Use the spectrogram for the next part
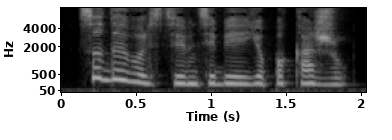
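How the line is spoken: Purring. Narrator (Russian): промурлыкала я

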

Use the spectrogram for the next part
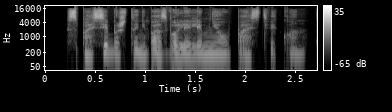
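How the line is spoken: Tender whisper. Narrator (Russian): нежно прошептала она

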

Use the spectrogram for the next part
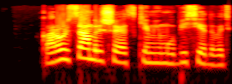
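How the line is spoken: Rude reply. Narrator (Russian): грубо ответил Гренмут

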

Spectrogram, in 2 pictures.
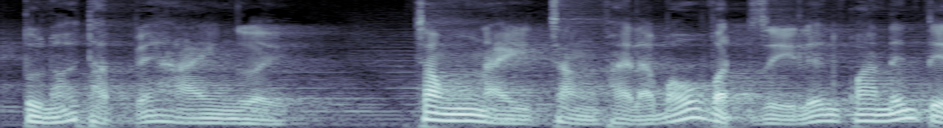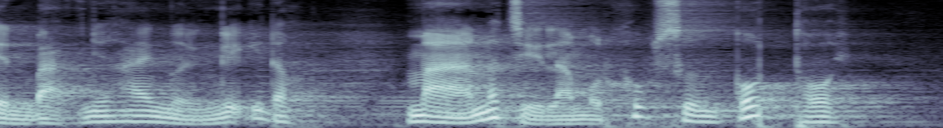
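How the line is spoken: Sighing old man. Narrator (Vietnamese): Ông Cử thở dài rồi lại đáp

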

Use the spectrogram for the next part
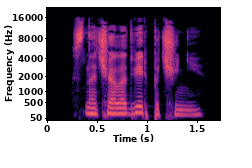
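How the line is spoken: Annoyed mutter. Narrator (Russian): с досадой буркнул я

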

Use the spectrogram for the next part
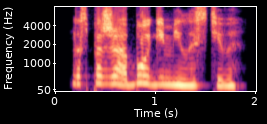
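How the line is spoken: Sobbing young girl. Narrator (Russian): всхлипнула девушка лет 15, маленькая, тоненькая, как тростиночка

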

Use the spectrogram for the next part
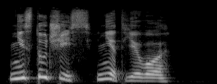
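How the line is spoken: Stern woman's voice. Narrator (Russian): Строго говорит соседка

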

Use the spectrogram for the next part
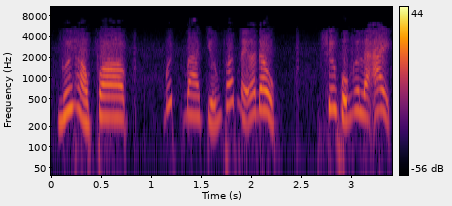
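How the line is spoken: Sharp shout. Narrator (Vietnamese): quát lên

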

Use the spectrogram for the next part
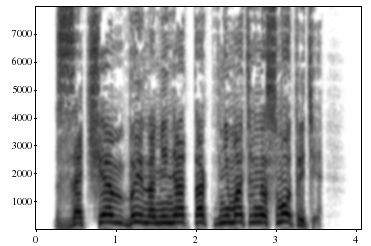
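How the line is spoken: Harsh, shrill, threatening shout. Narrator (Russian): прокричал он по-немецки резким пронзительным голосом и с угрожающим видом

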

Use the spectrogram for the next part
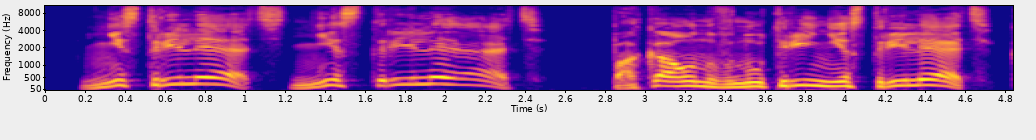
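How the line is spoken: Shouting over radio. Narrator (Russian): кричал первый охотник в рацию

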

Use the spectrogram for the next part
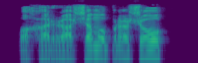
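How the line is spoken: Unnatural exhale. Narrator (Russian): неестественно выдохнул тот

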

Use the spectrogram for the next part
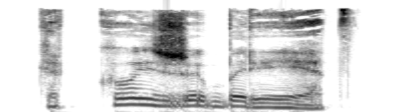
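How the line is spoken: Hoarse croak. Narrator (Russian): прохрипел Финн

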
